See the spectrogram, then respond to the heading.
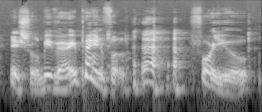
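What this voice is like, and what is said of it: Imitates a movie villain's voice. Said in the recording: “Decent Bane... doing a Bane impression”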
